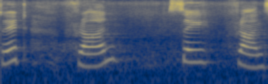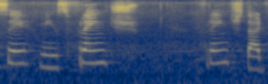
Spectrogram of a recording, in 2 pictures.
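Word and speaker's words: français: We say Francais. We pronounce it Francais.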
